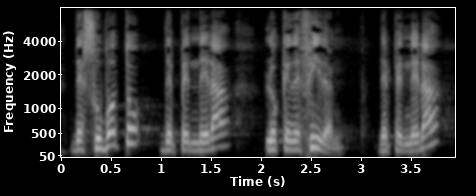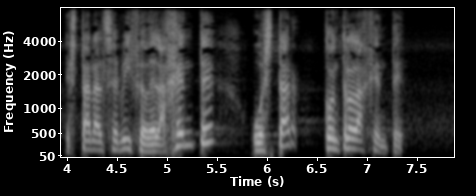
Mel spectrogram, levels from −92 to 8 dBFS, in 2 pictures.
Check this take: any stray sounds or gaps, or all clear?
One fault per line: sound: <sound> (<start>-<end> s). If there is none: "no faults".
no faults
